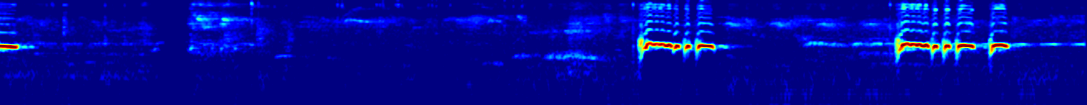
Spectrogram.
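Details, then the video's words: Local zebra dove calling as a lure for other zebra doves to answer. After a quiet stretch come two stammering phrases of quick cooing notes, with faint soft cooing in the background. "PANCINGAN PERKUTUT LOKAL PALING AMPUH"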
